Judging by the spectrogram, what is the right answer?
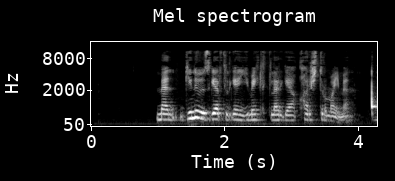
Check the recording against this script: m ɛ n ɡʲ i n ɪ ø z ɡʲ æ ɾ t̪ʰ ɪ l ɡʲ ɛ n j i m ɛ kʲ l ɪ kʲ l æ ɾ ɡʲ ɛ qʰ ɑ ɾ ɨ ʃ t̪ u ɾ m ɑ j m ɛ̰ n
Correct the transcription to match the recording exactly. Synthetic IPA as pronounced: m ɛ n ɡʲ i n ɪ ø z ɡʲ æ ɾ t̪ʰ ɪ l ɡʲ ɛ n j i m ɛ kʲ l ɪ kʲ l æ ɾ ɡʲ ɛ qʰ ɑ ɾ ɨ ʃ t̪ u ɾ m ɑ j m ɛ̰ n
